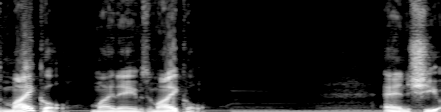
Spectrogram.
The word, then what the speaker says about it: Michael: that it was pronounced Michelle. Mom, bemused, said something along the lines of, "It's literally a name from the Bible. It's pronounced Michael and has been for thousands of years."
